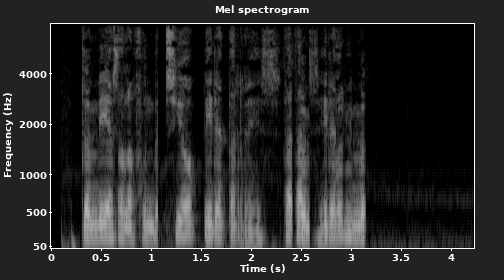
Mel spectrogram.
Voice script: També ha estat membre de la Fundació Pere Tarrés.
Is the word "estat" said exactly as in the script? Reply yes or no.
no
